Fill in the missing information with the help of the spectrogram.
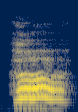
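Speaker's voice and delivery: sharp loud dramatic gasp. Pretend. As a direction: gasp as if shocked. Mock shock at twist.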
